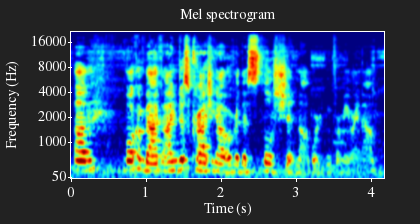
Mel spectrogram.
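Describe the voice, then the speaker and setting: A woman's voice: medium pitch, animated, brisk, a little mellow, a little hiss or hum. A young adult woman chatting casually on a livestream in a sweary, slangy, muttering way, heard from far off on a laptop mic. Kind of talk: casual livestream chat while crafting. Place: her room at home. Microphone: far from mic, laptop at a distance. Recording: distant laptop mic, music behind. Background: music.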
